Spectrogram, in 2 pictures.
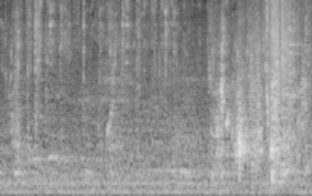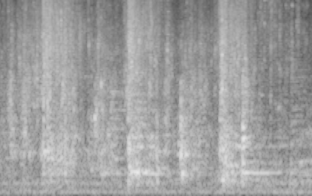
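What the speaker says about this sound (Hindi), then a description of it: "अभी मैं बर्तन साफ़ कर दूँ" Dishes are washed by hand with water scooped from a bucket, giving splashing, pouring and clattering in uneven bursts that get busier midway, close by and with no talking.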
